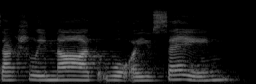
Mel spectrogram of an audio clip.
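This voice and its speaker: The woman's medium-pitched voice moves at a very slow pace, with audible room echo around it. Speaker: dating and relationship coach. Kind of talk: online course tutorial.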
